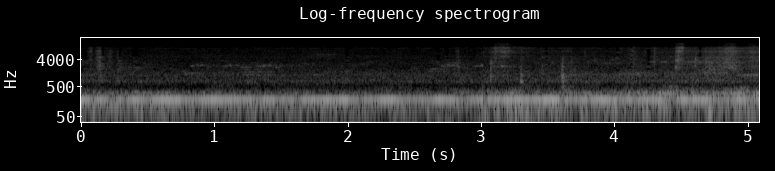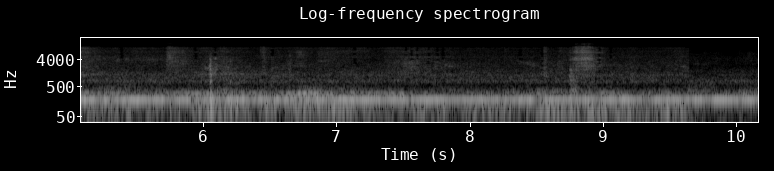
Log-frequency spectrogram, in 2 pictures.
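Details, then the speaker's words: Rear differential on a Suzuki Cappuccino after fitting new differential bushings and refilling diff fluid: steady road drone with a constant low hum, no clunks or thumps; the clunking is fixed. "car's all back together, and the noise is gone. Differential isn't making any more clunking noises. So that fixed the problem."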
